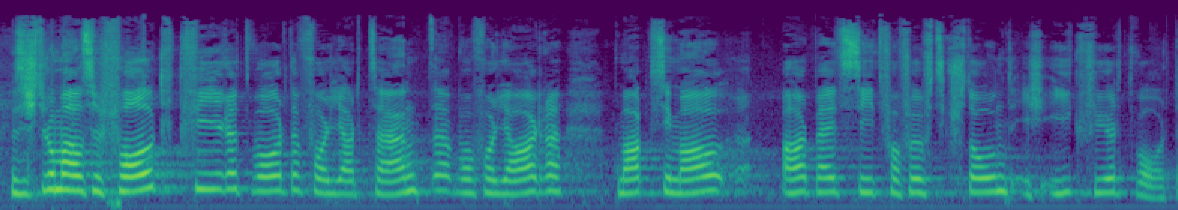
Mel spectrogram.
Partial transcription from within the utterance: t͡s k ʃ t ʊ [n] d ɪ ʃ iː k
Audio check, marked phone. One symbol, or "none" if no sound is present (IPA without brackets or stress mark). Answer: n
